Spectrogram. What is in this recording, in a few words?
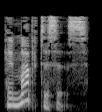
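"hemoptysis", British English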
